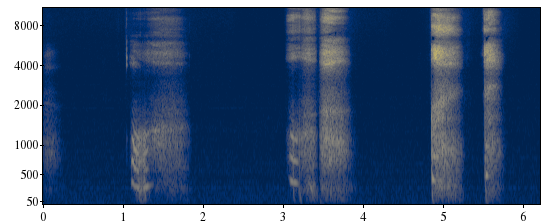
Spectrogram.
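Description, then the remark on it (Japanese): A big, breathy yawn right by the ear, followed by a longer drawn-out exhale and two short, sharp breaths. No talking. “ごめん、耳元で大あくびとかって。”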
